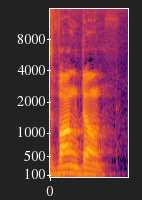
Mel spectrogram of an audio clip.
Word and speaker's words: Vuong Doan: My name is Vuong Doan. It's close enough to rhyme with Vuong Dong Ching Chong, Ling Long, ting tong ding dong, right?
